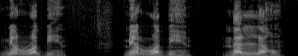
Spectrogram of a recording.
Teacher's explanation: نون ساكنة مع لام تحركة، فهذه النون أدغمت مع اللام، هذا ما عليه أي اختلاف، النون تحذف واللام تشدد فهو إدغام كامل.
